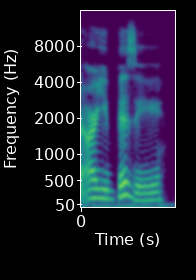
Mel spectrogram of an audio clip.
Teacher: If you ask someone, are you busy? Your voice naturally goes up at the end there. It's almost like you're sort of holding the door open for a yes or no answer. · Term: rising pitch, yes, no questions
